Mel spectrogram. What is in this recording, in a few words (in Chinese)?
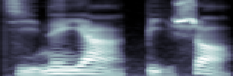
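"Jineiya Bishao", Chinese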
